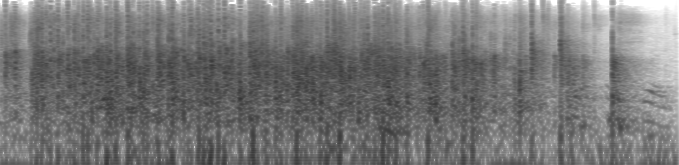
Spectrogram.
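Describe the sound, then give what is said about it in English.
Audience applause welcomes a panel at a discussion event, loud, dense clapping sustained for several seconds before thinning out and fading near the end. “So that's our panel tonight. Please give them a welcome.”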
